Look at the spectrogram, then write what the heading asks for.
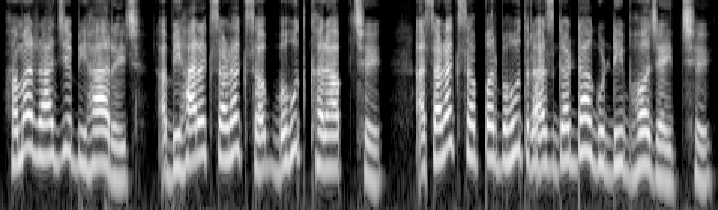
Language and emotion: Maithili, neutral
